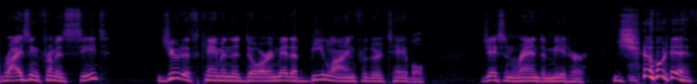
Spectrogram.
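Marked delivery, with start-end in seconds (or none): 6.1-7.0 a high, loud call of her name; shout. A narrator's reading. Jason greeting Judith across the rink, a happy shout. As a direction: call her over with delight. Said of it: "he shouted".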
